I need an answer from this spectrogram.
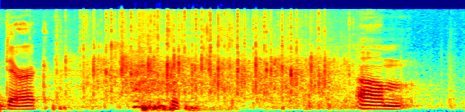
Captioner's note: audience applauds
